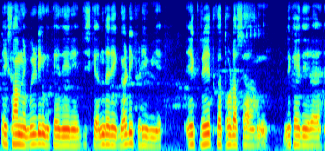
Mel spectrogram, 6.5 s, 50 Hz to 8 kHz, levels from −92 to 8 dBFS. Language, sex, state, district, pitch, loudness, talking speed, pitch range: Hindi, male, Rajasthan, Bikaner, 135 Hz, -17 LUFS, 210 wpm, 125-145 Hz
